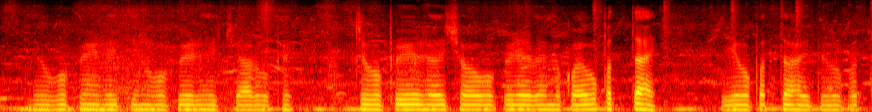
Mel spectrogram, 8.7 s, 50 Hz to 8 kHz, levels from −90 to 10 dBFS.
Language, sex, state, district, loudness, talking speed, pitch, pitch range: Bajjika, male, Bihar, Vaishali, -22 LUFS, 215 wpm, 125 Hz, 125-135 Hz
